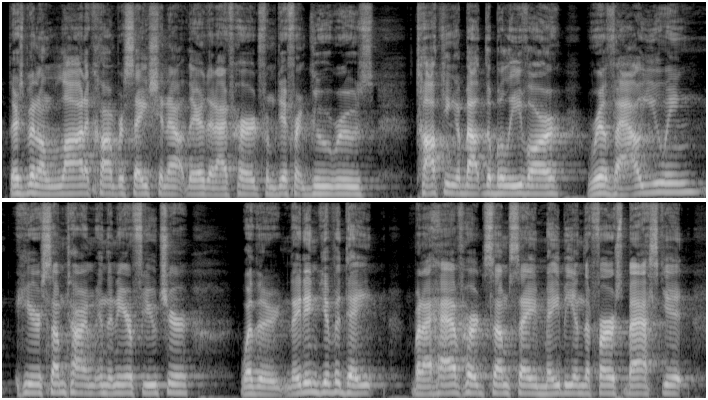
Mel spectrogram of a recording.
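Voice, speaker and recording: Guy hosting his channel, chatty and blunt, kinda sharp tense tone. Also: a little high, little pitch movement, moderate pace. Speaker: host. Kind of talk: casual online show talk.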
